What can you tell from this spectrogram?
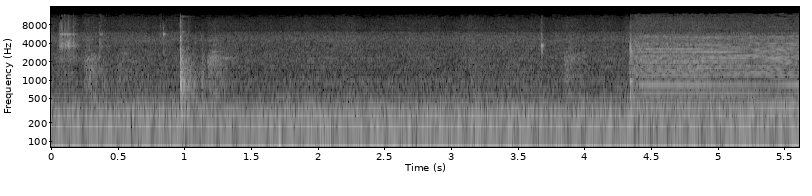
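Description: A few light clicks of small metal parts being handled on a bench, then about four seconds in a steady electric buzzing hum starts abruptly and holds an even pitch.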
